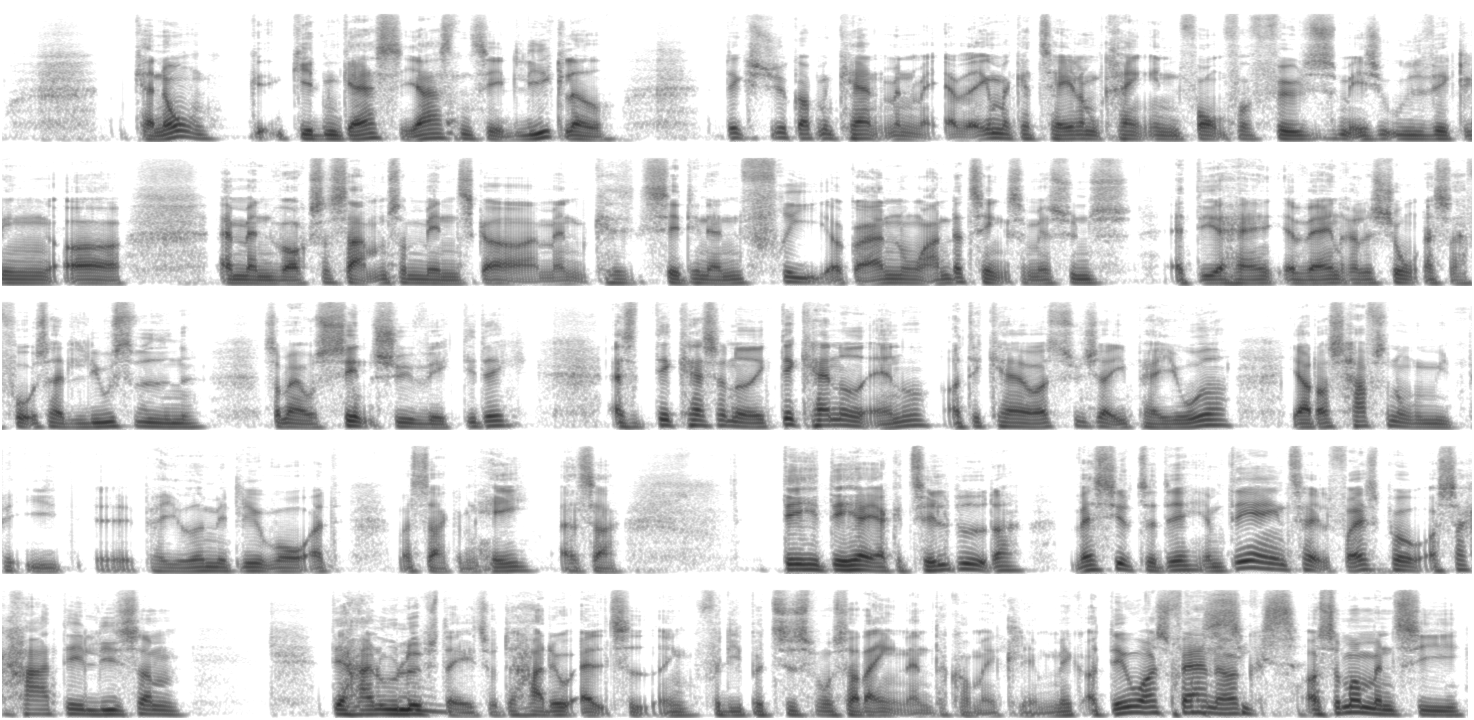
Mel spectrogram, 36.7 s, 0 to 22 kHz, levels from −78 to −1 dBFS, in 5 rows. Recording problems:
none

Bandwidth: 15 kHz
